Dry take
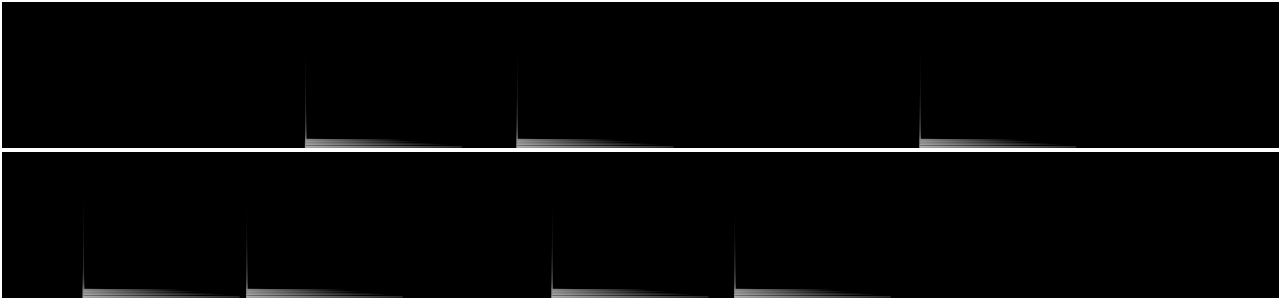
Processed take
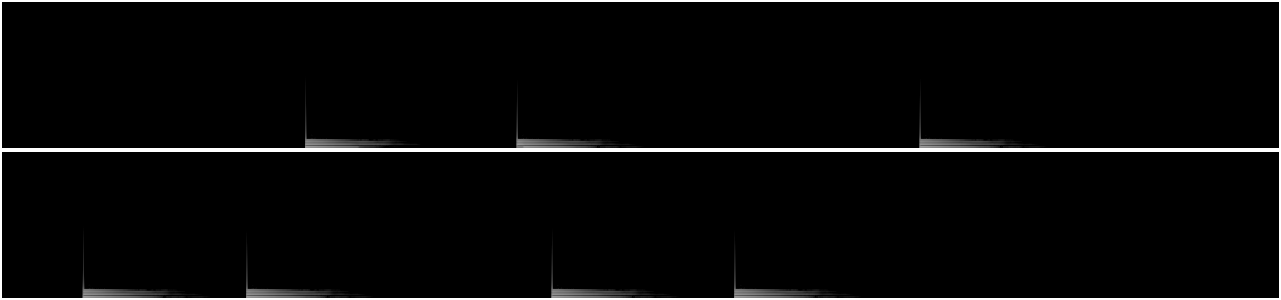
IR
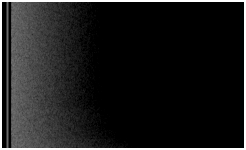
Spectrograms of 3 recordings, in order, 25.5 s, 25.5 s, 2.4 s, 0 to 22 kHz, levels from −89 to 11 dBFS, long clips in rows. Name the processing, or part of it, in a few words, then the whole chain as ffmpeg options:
compressed reverb return: -filter_complex "[0:a]asplit=2[link_01][link_02];[1:a]atrim=start_sample=2205[link_03];[link_02][link_03]afir=irnorm=-1:irlink=0,acompressor=threshold=-28dB:ratio=6,volume=-18.5dB[link_04];[link_01][link_04]amix=inputs=2:normalize=0,asplit=3[link_05][link_06][link_07];[link_05]afade=type=out:start_time=3.55:duration=0.02[link_08];[link_06]lowshelf=frequency=340:width_type=q:width=1.5:gain=-10,afade=type=in:start_time=3.55:duration=0.02,afade=type=out:start_time=5.2:duration=0.02[link_09];[link_07]afade=type=in:start_time=5.2:duration=0.02[link_10];[link_08][link_09][link_10]amix=inputs=3:normalize=0,agate=range=-33dB:threshold=-59dB:ratio=3:detection=peak,equalizer=frequency=73:width_type=o:width=0.33:gain=8.5,volume=-7dB"

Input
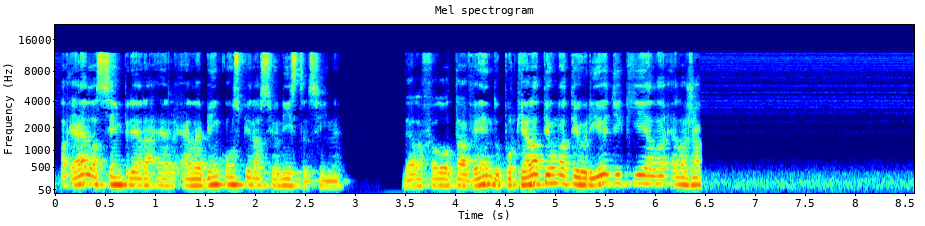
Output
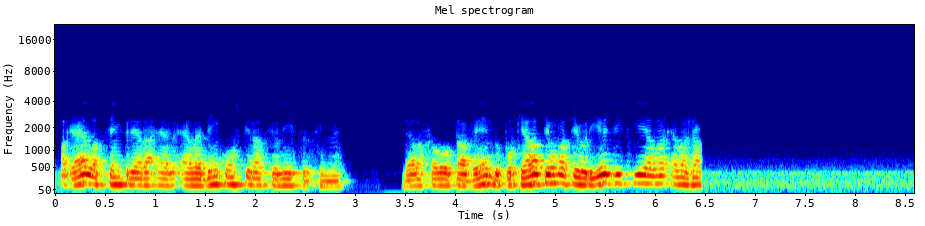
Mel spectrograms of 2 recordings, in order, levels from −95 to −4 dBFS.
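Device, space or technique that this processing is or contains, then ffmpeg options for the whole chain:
under water: -af "lowpass=frequency=930:width=0.5412,lowpass=frequency=930:width=1.3066,equalizer=frequency=350:width_type=o:width=0.29:gain=10,volume=7dB"

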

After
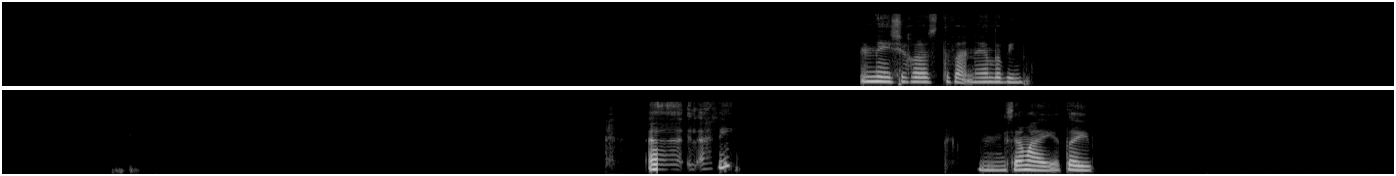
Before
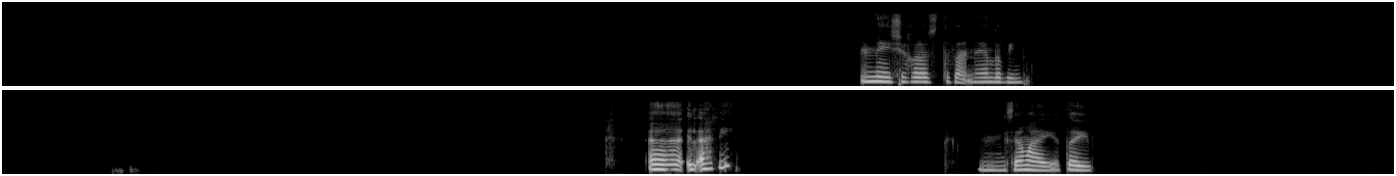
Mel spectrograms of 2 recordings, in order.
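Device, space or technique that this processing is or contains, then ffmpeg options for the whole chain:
exciter from parts: -filter_complex "[0:a]asplit=2[link_01][link_02];[link_02]highpass=2100,asoftclip=type=tanh:threshold=-35dB,volume=-10dB[link_03];[link_01][link_03]amix=inputs=2:normalize=0,asettb=1/sr,asplit=3[link_04][link_05][link_06];[link_04]atrim=end=20.474[link_07];[link_05]atrim=start=20.47:end=21.08,asetpts=PTS-STARTPTS,afade=type=in:duration=0.004:curve=qsin,afade=type=out:start_time=0.606:duration=0.004:curve=qsin,aderivative[link_08];[link_06]atrim=start=21.076[link_09];[link_07][link_08]acrossfade=duration=0.004:curve1=hsin:curve2=qsin[link_10];[link_10][link_09]acrossfade=duration=0.004:curve1=qsin:curve2=hsin"

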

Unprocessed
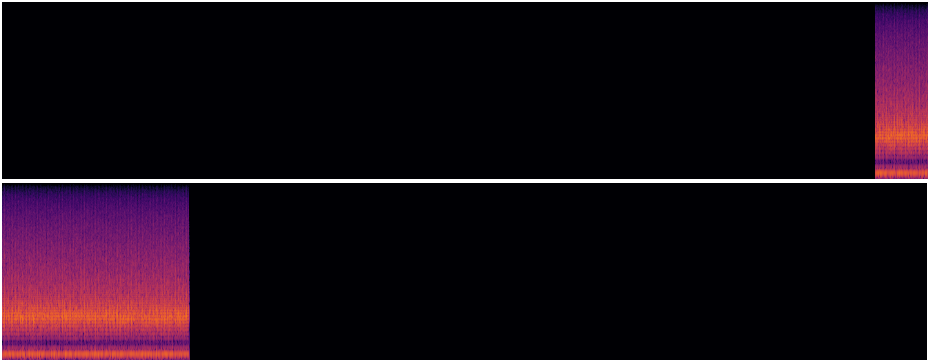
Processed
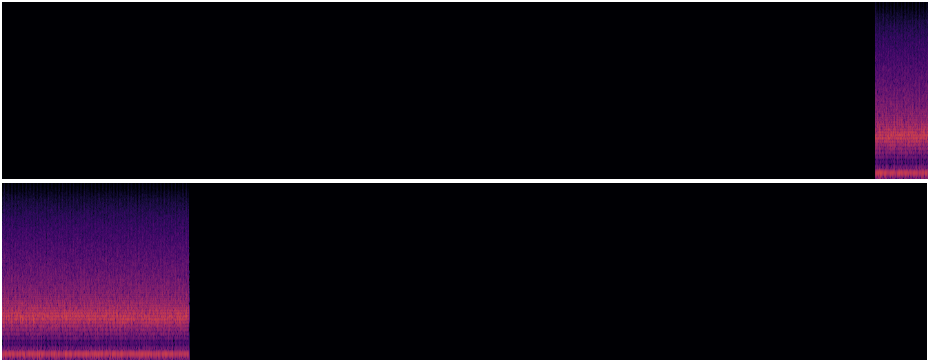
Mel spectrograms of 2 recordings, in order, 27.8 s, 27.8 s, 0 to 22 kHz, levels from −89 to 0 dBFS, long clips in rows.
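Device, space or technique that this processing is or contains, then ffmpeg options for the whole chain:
de-esser from a sidechain: -filter_complex "[0:a]asplit=2[link_01][link_02];[link_02]highpass=frequency=4800:poles=1,apad=whole_len=1225034[link_03];[link_01][link_03]sidechaincompress=threshold=-47dB:ratio=5:attack=3.9:release=25,volume=2dB"

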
